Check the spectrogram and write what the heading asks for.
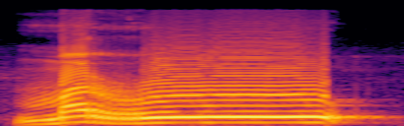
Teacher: مرو، وا مدہ وہ وا جو ساکن ہو اور اسے پہلے پیش ہو، وا مدہ کو 1 الف کے برابر کھینچ کر پڑھیں گے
